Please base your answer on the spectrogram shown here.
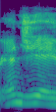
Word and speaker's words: nga: is spelled again just ng and where is happening will be marked by sa okay um see here nga they say sounds like nga in the phrase sing a song sing uh sing sing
